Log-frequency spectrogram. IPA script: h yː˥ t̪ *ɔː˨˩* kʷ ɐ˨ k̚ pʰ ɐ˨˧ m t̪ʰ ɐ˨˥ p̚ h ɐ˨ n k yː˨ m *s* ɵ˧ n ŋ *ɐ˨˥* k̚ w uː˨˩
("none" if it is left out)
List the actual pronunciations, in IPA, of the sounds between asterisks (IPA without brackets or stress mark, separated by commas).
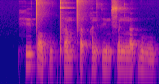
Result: ɔː˨˩, s, ɐ˨˥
